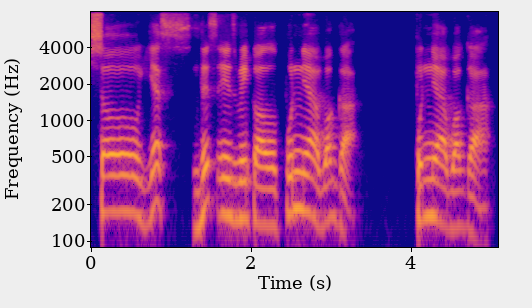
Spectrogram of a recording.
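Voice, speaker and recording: A man's voice: on the high side, lively intonation, slow pace, mellow, no echo, rough recording. A man teaching an informal online class as a Buddhist monk, speaking hesitantly and often repeating phrases. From Nepal.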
